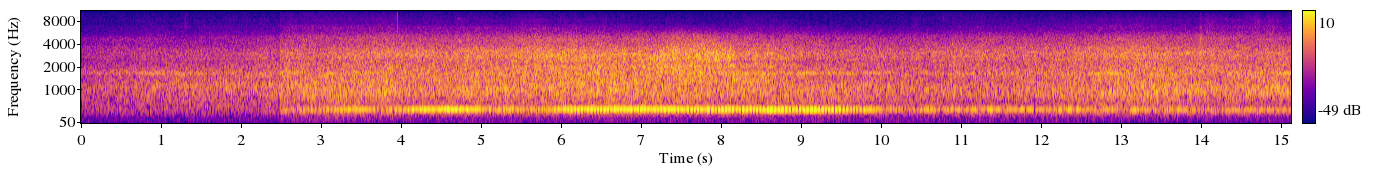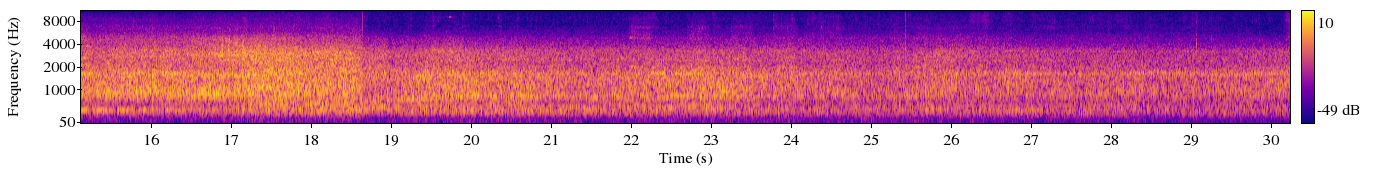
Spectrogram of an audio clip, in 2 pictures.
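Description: An Airbus A380's four Rolls-Royce Trent 970 turbofans running at take-off power during the take-off roll. The jet noise carries a steady droning tone and is loudest from about six to ten seconds in. It then eases as the aircraft rolls away, with a rising whine a little past halfway.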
